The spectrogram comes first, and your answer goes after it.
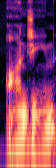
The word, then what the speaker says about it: Angine: The first word is Angine. You start with on, the soft nasal sound, followed by gene, using a soft G like the beginning of the word vision. So, Angine.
